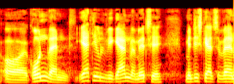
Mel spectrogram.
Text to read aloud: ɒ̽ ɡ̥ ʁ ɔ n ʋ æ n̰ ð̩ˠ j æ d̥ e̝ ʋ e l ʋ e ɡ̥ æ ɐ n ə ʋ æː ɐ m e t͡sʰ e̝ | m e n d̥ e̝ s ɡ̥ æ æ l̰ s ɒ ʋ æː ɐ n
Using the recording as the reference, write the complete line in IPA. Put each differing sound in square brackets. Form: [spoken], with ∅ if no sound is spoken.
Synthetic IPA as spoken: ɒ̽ ɡ̥ ʁ ɔ n ʋ æ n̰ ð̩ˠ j æ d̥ e̝ ʋ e l ʋ [i] ɡ̥ æ ɐ n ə ʋ æː ɐ m e t͡sʰ e̝ | m e n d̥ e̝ s ɡ̥ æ æ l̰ s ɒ ʋ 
